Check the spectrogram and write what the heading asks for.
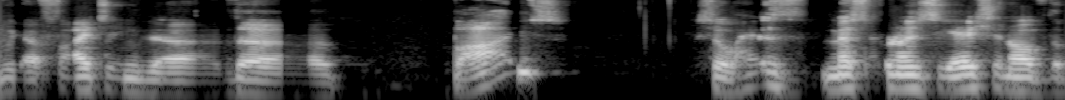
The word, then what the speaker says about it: Bais: No, it's just it's just it's just the boys but pronounced differently.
